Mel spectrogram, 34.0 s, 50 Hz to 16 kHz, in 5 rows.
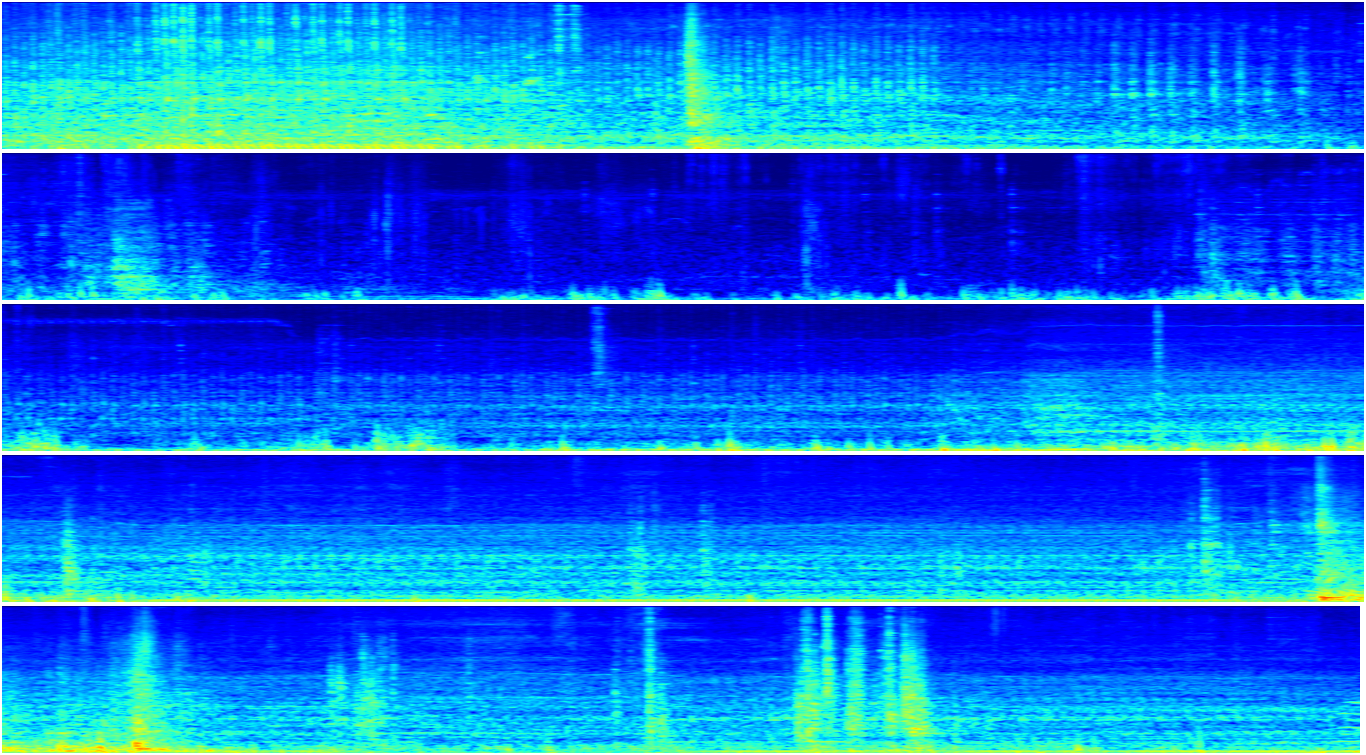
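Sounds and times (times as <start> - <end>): diesel engines running: 0.0 - 9.5, 12.7 - 34.0
digger bucket clanking: 20.4 - 32.9.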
